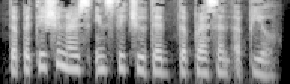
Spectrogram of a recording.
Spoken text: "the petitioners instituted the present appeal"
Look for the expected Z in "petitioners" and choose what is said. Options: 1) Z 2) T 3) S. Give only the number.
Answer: 3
